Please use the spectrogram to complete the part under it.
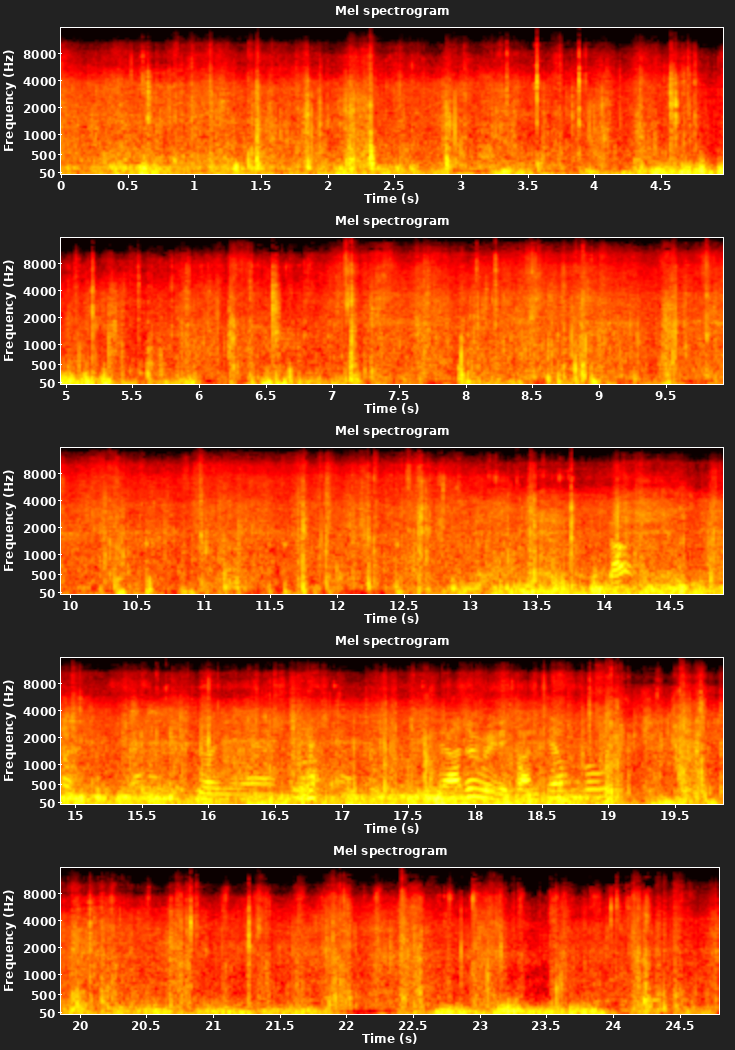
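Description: Boots crunch steadily on rough, stony ground.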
